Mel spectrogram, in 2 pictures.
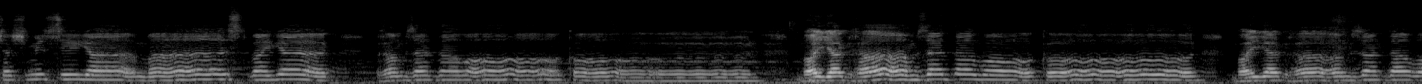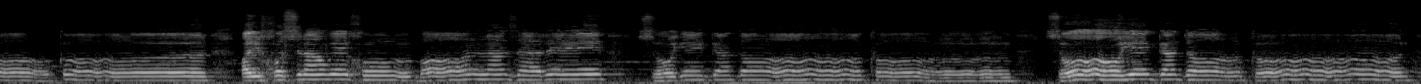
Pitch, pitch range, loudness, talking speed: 205 Hz, 185-220 Hz, -30 LUFS, 45 wpm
